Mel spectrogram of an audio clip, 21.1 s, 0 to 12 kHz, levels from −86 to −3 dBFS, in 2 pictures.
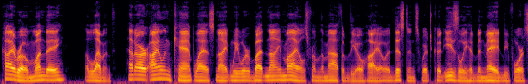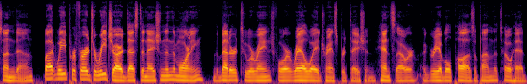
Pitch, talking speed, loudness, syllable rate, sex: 100 Hz, 150 wpm, -19 LUFS, 4.5 syllables/s, male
